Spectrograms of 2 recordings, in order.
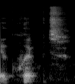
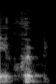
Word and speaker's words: equipped: written as a d it actually makes it into a t sound in the pronunciation so it'd be equipped equipped do not say equip that wouldn't be right um maybe if you're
